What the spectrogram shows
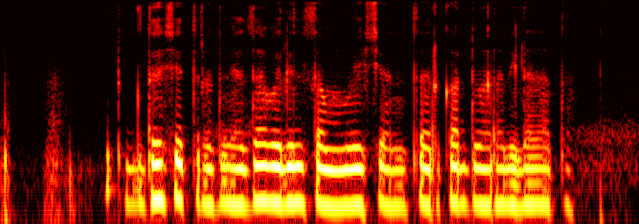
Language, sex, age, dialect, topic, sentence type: Marathi, female, 25-30, Southern Konkan, agriculture, statement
